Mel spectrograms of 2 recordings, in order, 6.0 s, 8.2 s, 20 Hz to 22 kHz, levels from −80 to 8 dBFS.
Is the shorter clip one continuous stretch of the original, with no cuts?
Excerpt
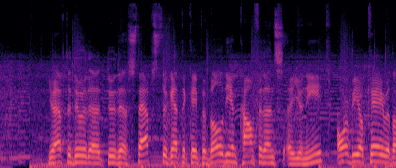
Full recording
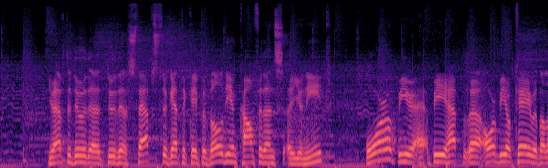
no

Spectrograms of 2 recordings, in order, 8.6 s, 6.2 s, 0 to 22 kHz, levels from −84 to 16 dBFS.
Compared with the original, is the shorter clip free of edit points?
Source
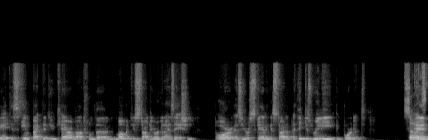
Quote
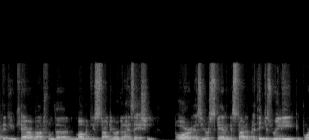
yes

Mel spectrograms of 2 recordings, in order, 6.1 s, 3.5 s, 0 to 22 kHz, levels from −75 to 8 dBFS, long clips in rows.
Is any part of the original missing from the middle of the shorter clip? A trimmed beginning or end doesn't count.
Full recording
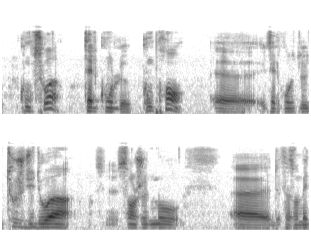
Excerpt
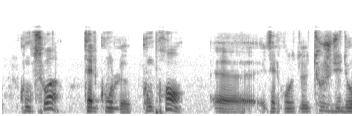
no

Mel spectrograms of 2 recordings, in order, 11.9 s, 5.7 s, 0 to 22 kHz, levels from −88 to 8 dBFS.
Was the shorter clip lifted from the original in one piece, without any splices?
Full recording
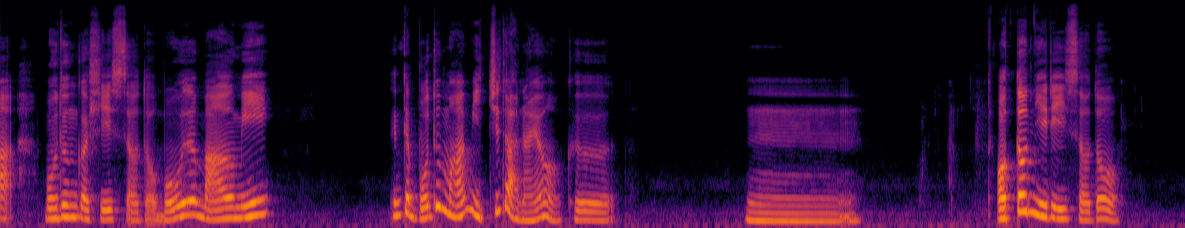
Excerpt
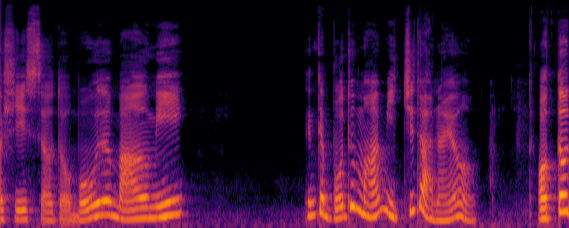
no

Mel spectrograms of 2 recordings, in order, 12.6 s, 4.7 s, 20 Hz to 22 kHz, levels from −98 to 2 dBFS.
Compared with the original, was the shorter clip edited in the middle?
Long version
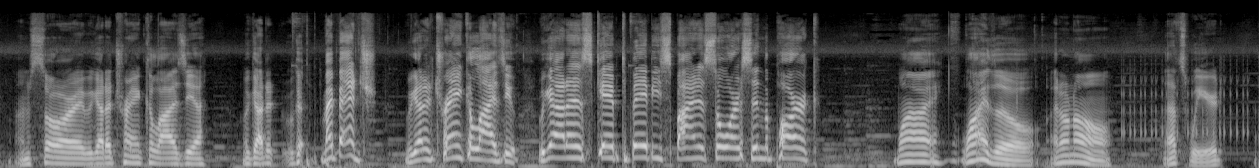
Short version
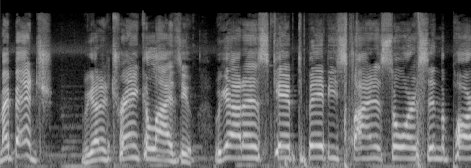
no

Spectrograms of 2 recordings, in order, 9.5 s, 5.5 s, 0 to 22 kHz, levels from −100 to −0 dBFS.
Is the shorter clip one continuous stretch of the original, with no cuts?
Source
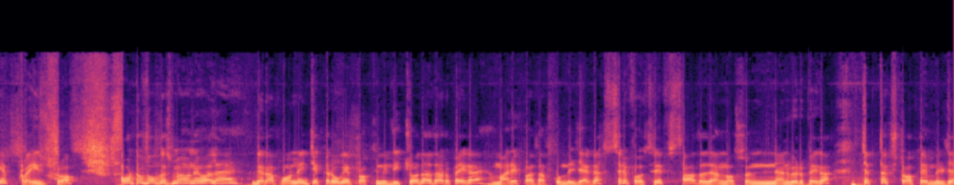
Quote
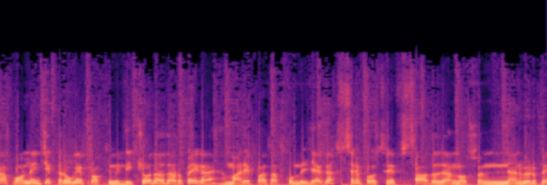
yes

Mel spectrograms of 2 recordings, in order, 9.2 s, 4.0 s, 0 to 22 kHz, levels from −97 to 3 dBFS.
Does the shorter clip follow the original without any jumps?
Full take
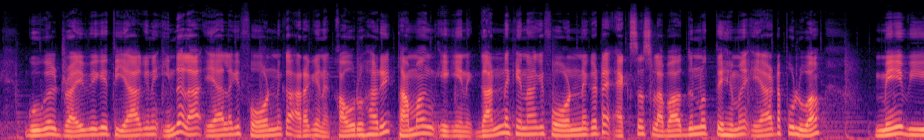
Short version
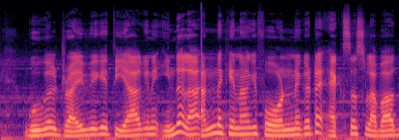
no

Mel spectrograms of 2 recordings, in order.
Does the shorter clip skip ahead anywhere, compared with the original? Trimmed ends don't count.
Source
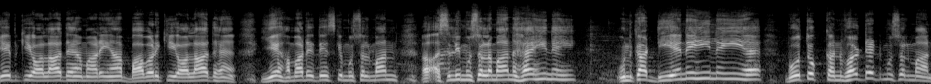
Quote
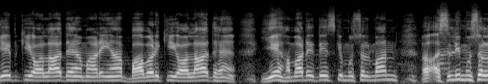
no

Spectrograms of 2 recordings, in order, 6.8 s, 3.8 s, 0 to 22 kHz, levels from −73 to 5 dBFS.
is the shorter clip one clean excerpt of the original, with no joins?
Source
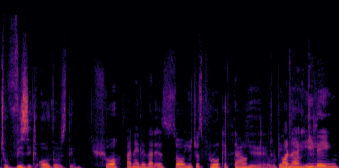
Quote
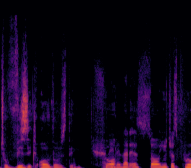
no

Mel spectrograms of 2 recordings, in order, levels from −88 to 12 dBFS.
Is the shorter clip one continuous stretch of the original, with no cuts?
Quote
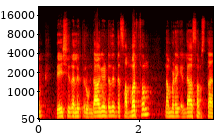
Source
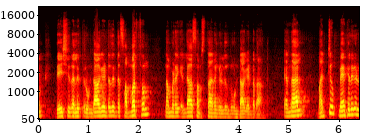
yes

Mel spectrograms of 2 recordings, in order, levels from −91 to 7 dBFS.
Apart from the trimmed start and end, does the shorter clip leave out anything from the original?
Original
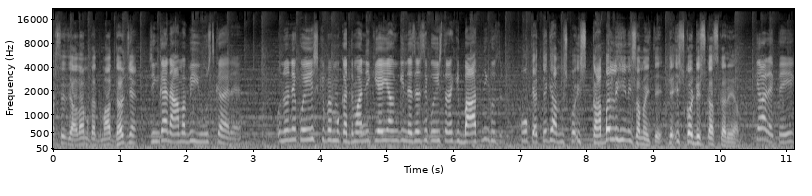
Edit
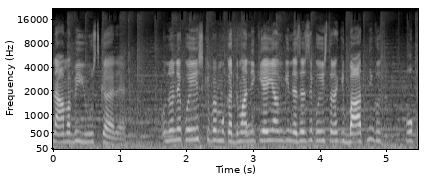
no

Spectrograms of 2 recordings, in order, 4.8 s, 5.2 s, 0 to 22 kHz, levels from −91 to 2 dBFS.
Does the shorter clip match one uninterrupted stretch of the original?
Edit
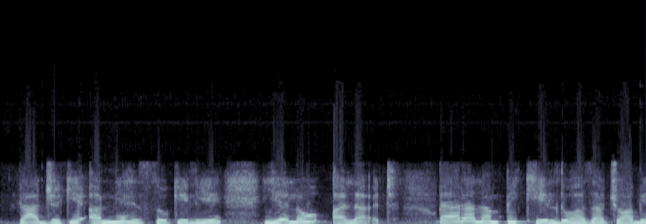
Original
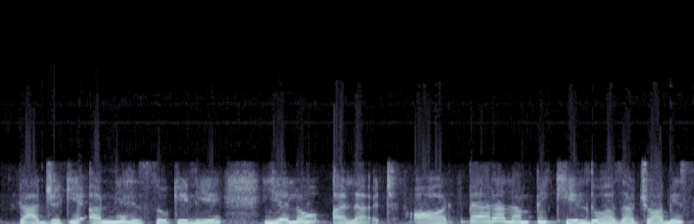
no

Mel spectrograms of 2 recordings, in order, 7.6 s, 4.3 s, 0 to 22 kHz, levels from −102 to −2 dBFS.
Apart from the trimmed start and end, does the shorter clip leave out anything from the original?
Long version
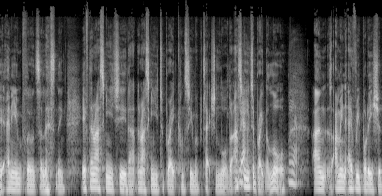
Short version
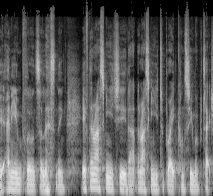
no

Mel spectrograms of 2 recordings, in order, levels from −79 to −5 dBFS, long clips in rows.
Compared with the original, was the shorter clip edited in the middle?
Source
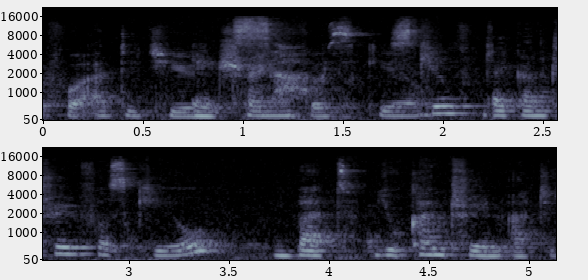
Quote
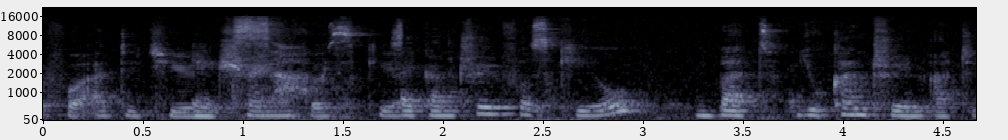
yes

